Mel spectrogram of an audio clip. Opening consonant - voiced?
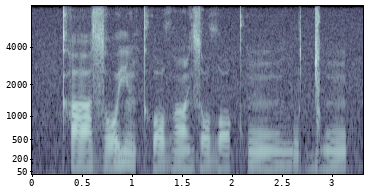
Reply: no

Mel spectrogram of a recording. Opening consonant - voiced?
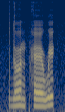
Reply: yes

